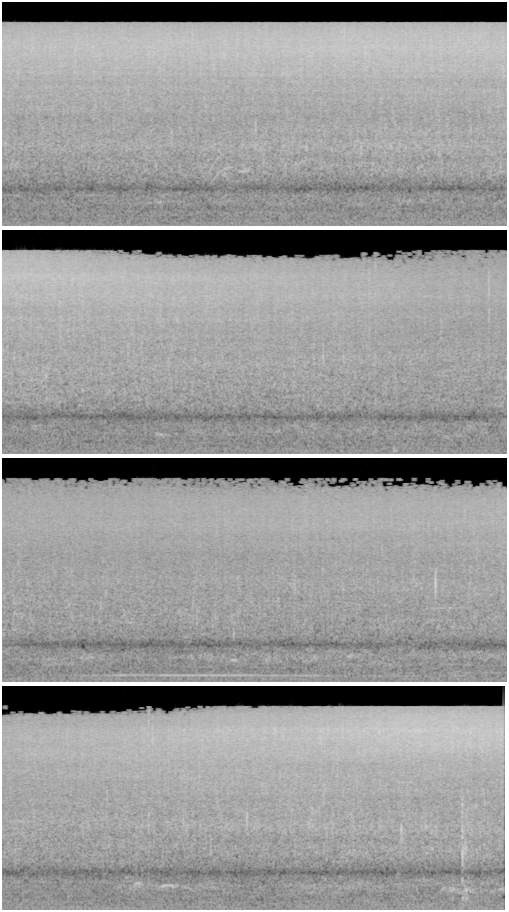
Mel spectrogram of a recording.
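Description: Steady rushing noise like running water, with a low hum that rises briefly about halfway through.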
